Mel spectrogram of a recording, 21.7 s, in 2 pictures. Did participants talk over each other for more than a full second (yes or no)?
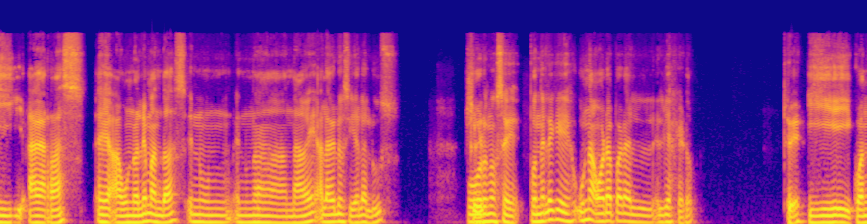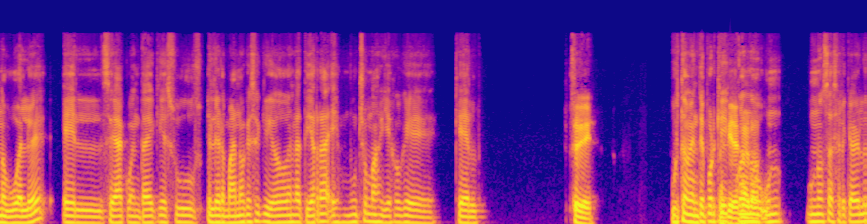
no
